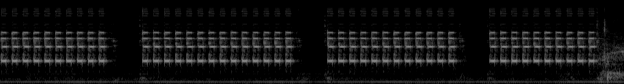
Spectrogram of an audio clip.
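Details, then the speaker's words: Bug with the dot stabilizer back on and the dot contact readjusted: steady high tone keyed into rapid, even dots, roughly ten a second, in clean bursts with no chatter; keying cleanly. "Okay, that's with the dot stabilizer on."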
